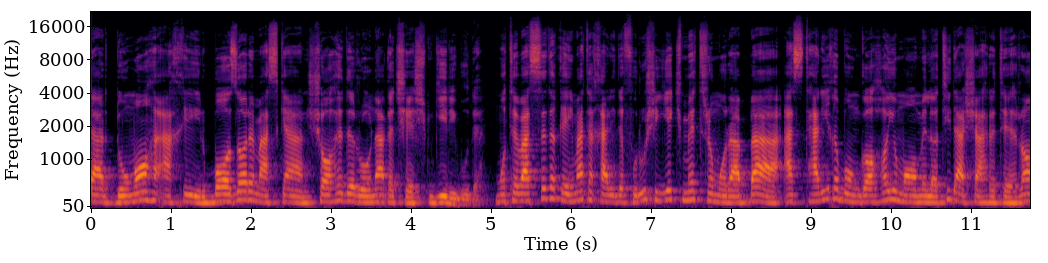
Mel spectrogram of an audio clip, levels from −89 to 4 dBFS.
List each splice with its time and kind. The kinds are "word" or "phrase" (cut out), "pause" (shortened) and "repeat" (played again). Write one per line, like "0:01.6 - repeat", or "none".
none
